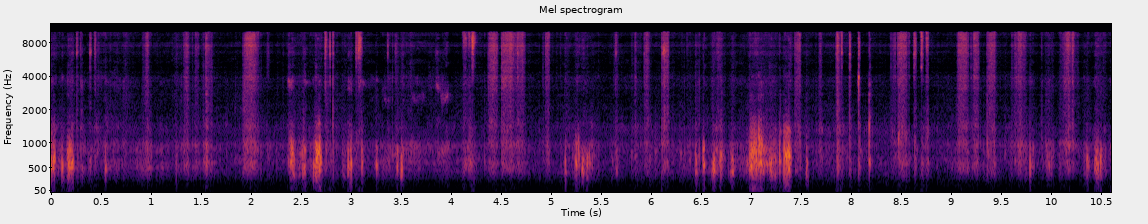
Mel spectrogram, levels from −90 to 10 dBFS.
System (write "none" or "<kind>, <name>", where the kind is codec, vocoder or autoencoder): codec, HILCodec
